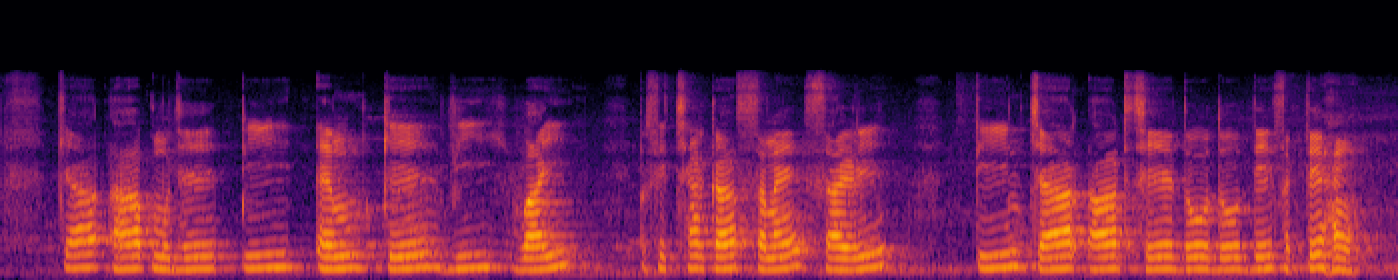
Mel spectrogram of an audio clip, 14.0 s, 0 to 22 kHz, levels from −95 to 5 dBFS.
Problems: none marked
